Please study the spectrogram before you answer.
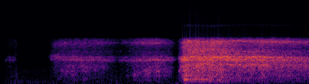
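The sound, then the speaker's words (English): A man draws a deep, wheezy breath before answering during a radio sports interview. The air comes in two audible pulls, then a louder, rushing surge of breath follows. “That's a deep breath before you get his answer.”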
